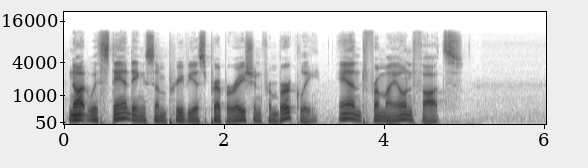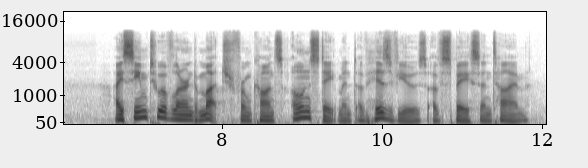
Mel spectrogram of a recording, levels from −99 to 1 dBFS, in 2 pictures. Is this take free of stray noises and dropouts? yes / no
yes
